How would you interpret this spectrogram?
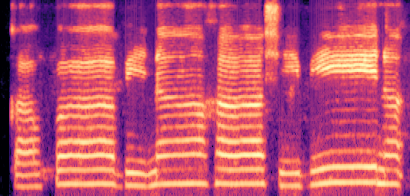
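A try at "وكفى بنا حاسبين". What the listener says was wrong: Kafa. Wa-nya ketinggalan. Wakafa. Wakafa ya, iya. Wakafa bina hasibina.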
